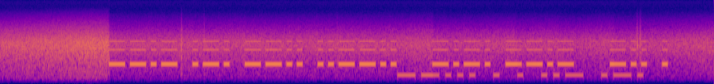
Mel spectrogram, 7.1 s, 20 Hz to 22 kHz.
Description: Morse code, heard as two keyed tones. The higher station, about 23 wpm, 980 Hz: QRZ? CQ DE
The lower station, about 20 wpm, 470 Hz: 7EEUR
